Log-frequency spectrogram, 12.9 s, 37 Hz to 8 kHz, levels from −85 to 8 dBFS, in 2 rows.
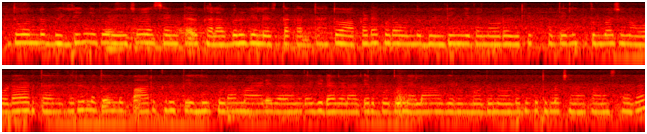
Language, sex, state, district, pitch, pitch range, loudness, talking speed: Kannada, female, Karnataka, Gulbarga, 225 Hz, 215-235 Hz, -27 LUFS, 155 wpm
